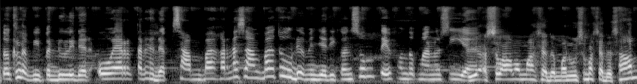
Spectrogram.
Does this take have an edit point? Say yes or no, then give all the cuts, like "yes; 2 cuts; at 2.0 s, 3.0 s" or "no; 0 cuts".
no; 0 cuts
